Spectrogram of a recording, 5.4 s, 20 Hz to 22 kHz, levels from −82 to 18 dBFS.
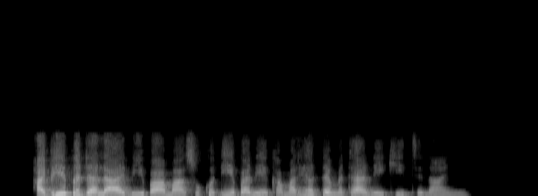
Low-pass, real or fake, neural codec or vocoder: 7.2 kHz; fake; codec, 24 kHz, 0.5 kbps, DualCodec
